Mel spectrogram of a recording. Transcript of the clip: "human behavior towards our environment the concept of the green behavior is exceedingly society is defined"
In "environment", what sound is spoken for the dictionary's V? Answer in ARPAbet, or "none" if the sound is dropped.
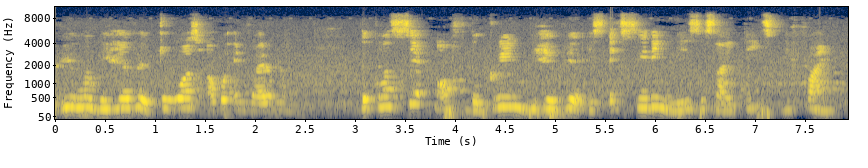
V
